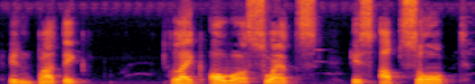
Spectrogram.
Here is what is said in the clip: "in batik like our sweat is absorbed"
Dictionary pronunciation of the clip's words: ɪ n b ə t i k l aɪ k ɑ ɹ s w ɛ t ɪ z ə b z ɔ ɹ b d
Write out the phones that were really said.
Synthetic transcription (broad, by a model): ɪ n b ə t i k l aɪ k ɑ w s w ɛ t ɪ s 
